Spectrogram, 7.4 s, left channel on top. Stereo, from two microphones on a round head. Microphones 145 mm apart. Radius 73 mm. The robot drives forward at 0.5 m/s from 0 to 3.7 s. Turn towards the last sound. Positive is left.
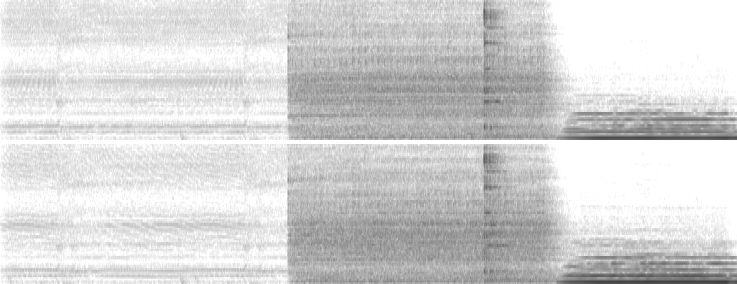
turn(degrees=-75)  # may be behind; listen again after turning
